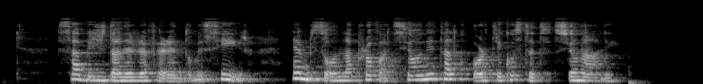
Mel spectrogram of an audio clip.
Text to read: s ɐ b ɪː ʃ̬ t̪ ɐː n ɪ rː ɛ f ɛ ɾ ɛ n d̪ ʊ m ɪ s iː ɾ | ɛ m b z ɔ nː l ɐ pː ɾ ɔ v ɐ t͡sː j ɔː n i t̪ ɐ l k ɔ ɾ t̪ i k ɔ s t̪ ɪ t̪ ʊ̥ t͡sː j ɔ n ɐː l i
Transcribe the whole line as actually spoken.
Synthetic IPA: s ɐ b ɪː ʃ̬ d̪ ɐː n ɪ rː ɛ f ɛ ɾ ɛ n d̪ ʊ m ɪ s iː ɾ | ɛ m b z ɔ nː l ɐ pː ɾ ɔ v ɐ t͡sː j ɔː n i t̪ ɐ l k ɔ ɾ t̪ i k ɔ s t̪ ɪ t̪ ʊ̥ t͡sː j ɔ n ɐː l i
